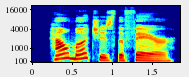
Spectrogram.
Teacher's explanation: The stress is on how much and fair.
